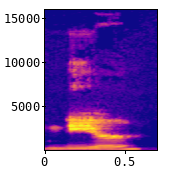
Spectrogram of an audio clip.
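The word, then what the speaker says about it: Nier: Uh, I've been playing Near. That's spelled N I E R.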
